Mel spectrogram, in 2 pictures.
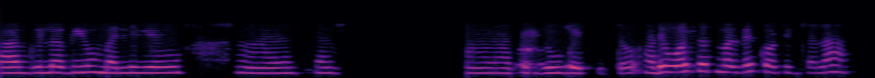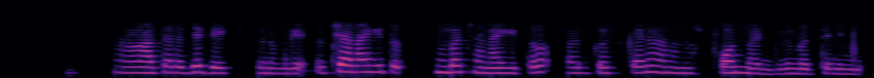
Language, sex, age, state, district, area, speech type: Kannada, female, 18-30, Karnataka, Chamarajanagar, rural, conversation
